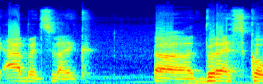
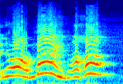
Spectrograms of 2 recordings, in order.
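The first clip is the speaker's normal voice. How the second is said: very high-pitched, loud cartoon mouse voice; 5 dB louder than usual. Voicing Strahd from Curse of Strahd as a joke: Mickey Mouse voice. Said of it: "but Strahd talks like Mickey Mouse".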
